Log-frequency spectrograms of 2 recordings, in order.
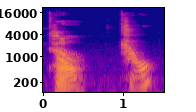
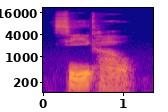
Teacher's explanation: So the first one had a short ao. This one is kao, a longer vowel.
